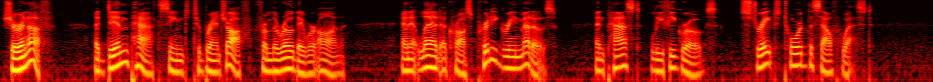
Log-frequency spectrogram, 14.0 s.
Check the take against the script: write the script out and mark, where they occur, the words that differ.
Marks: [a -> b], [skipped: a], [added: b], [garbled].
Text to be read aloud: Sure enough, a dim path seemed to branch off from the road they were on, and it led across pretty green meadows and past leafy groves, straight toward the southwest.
Sure enough, a dim path seemed to branch off from the road they were on, and it led across pretty green meadows and past leafy groves, straight toward the southwest.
